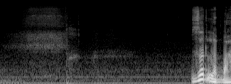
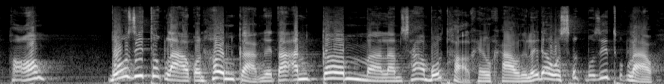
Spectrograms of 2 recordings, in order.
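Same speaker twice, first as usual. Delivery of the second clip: high, excited rebuttal; animated protest; 10 semitones higher, 4 dB louder than usual. Real, not acted. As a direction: argue back, fired up and high. Tự phản bác hăng hái. (phản bác hăng hái, giọng cao)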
